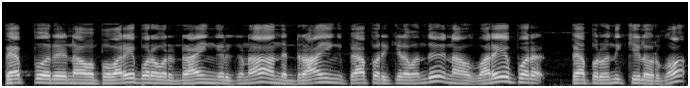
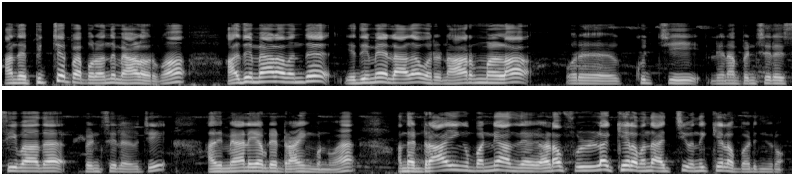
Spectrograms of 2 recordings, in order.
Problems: none marked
